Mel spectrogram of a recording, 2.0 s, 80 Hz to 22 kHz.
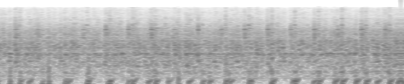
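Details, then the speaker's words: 1963 Wheel Horse 7763 with two 7 hp engines, after throttle linkage adjustment, both engines running: fast even putt-putt idle with occasional soft puff, sounds like one engine missing a little; intermittent misfire, cause unconfirmed. "that's a little better but I don't like that puffing sound sounds like one engine is missing a little"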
